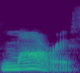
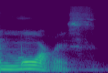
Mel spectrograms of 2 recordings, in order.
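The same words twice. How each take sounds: First: MORRIS with an open "ah" vowel; kids' pronunciation. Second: MORRIS with a rounded "or" vowel; own pronunciation. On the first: Kids correcting Mom, Morris as "MAR-iss". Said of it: "They say". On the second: Mom showing her own way, Morris as "MORE-iss". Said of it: "I say Morris". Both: Shown as a demonstration.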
